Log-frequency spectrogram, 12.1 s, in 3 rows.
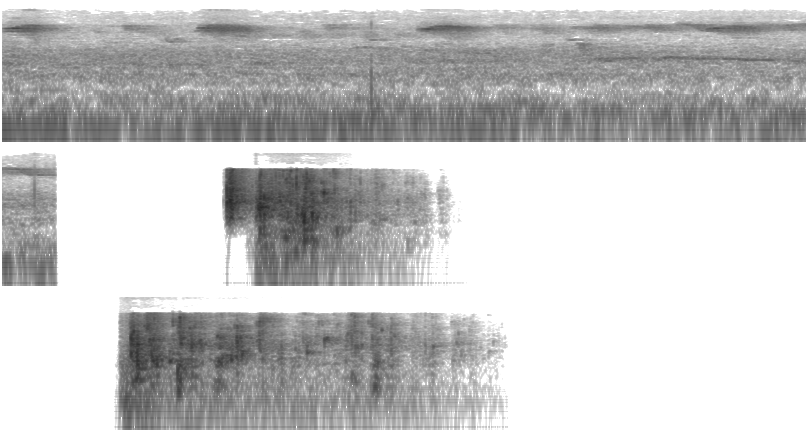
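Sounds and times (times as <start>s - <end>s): rush of splashing water: 5.2s - 6.2s, 8.6s - 10.5s.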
